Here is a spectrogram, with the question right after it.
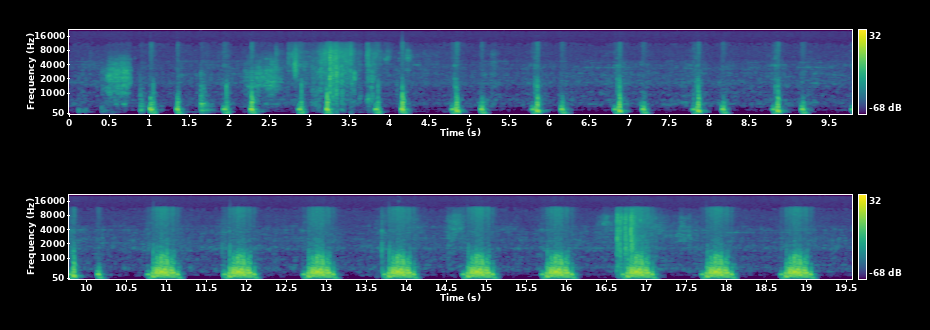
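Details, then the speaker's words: Auscultation recording of bicuspid aortic stenosis: first sound, then an ejection click, then an ejection murmur peaking very early in systole. "clear this is another example of bicuspid heart extenosis this is immediately the recording of the auscultation finding this time here we have first sound and click first sound and click injection murmur"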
